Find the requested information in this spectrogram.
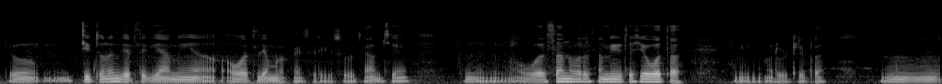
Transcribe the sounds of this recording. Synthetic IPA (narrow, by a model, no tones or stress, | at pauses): t̪et͡ɕit̪unət͡sɡʱet̪lekiamiʋə̰t̪lemɳəkna̰t͡səɾḭso̰t̪eamt͡ɕḛ | ʋəɾsanʋəɾəsamit̪əɕeʋot̪a | ɾo̰ʈɾḭpaɾ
